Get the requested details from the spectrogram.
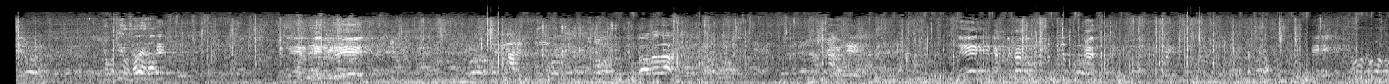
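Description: Men shout and call out across an open outdoor court.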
